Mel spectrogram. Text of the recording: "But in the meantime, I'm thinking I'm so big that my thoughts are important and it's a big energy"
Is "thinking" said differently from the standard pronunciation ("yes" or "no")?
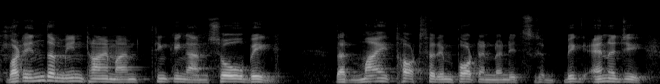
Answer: yes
